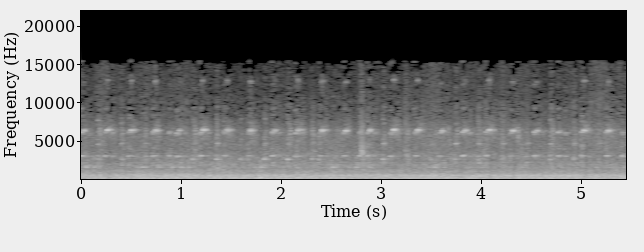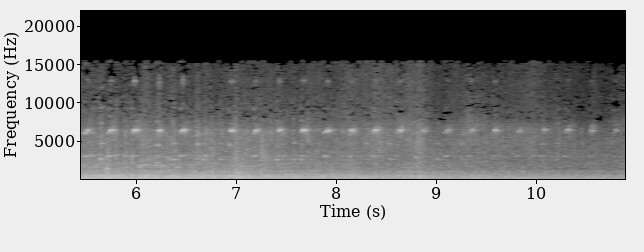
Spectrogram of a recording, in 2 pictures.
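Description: Tractor-powered crop thresher running under load as dried plants are fed into its hopper: a loud, steady mechanical din with an even rapid ticking, about four or five beats a second. It eases off a little near the end.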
